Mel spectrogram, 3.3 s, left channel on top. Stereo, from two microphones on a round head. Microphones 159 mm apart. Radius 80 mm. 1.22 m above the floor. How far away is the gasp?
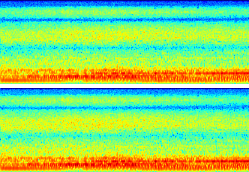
I don't hear a gasp.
